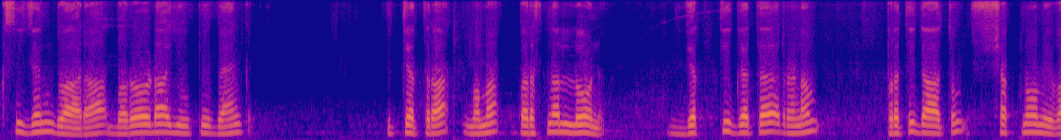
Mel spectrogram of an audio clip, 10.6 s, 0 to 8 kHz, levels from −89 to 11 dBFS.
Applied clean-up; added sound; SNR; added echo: neural separator model SepFormer DNS4.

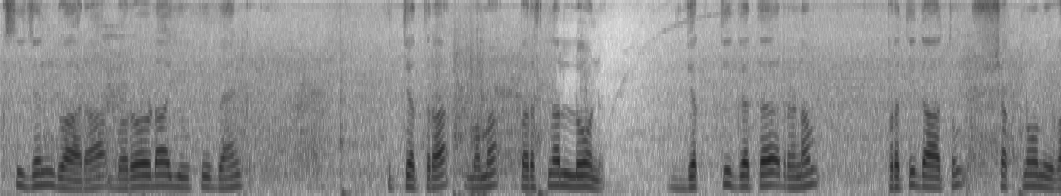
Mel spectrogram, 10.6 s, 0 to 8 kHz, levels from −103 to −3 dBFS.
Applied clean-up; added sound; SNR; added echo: none; Domestic sounds, home sounds; 15 dB; none.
